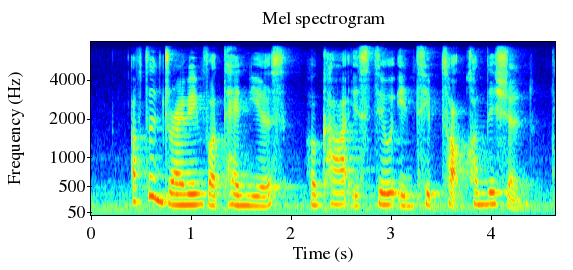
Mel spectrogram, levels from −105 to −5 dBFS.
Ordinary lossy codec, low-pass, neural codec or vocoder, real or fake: none; 7.2 kHz; none; real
